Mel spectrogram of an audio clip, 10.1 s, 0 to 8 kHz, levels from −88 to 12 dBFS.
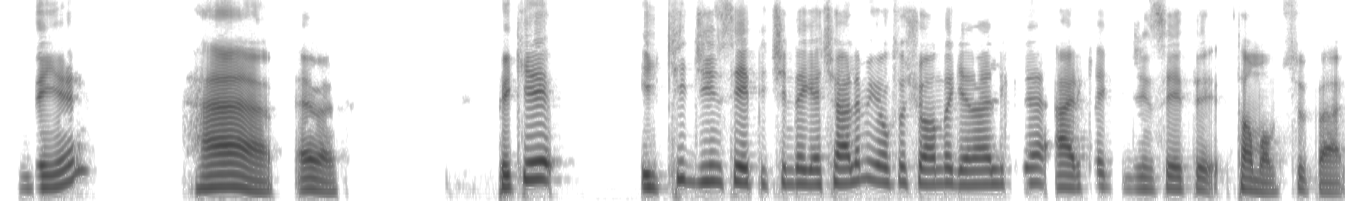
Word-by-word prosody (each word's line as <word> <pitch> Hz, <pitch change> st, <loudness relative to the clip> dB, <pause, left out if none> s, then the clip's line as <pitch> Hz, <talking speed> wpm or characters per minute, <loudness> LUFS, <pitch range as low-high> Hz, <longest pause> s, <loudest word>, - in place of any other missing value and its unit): Neyi? 135 Hz, -, 0 dB, 0.7 s
He, 130 Hz, -5 st, +6 dB, 0.2 s
evet. 115 Hz, -5 st, +1 dB, 1.2 s
Peki, 220 Hz, +10 st, +3 dB, 0.6 s
iki 140 Hz, -, -1 dB
cinsiyet 195 Hz, -1 st, +1 dB
için 170 Hz, +1 st, -8 dB
de 175 Hz, -1 st, +1 dB
geçerli 180 Hz, +3 st, +1 dB
mi 225 Hz, +1 st, -8 dB
yoksa 190 Hz, -2 st, -2 dB
şu 185 Hz, -1 st, -1 dB
anda 170 Hz, +2 st, -1 dB
genellikle 170 Hz, +2 st, -3 dB
erkek 140 Hz, +1 st, -2 dB
cinsiyeti 125 Hz, 0 st, -4 dB, 0.2 s
Tamam 100 Hz, -7 st, 0 dB
süper. 95 Hz, -6 st, -5 dB
155 Hz, 105 wpm, -24 LUFS, 125-185 Hz, 1.2 s, He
